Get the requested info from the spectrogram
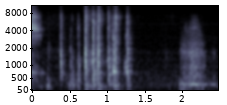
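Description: Computer keyboard typing: a quick run of about a dozen keystrokes that stops a little past halfway.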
